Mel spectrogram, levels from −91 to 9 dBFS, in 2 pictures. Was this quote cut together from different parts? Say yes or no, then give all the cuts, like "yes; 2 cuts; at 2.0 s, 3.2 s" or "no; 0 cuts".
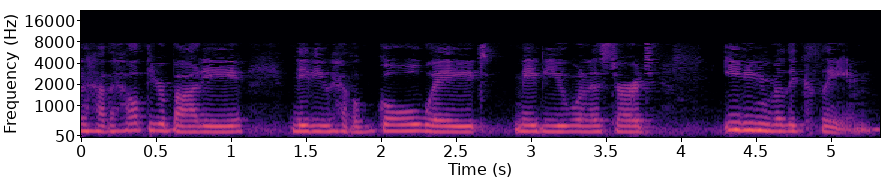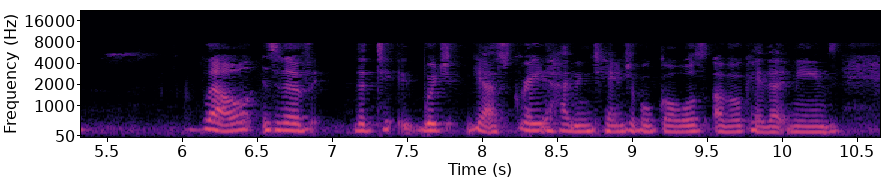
no; 0 cuts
